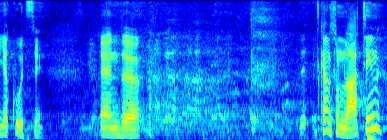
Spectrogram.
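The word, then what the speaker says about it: Jacuzzi: The J is actually a Y. So it's a Yakutsi.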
